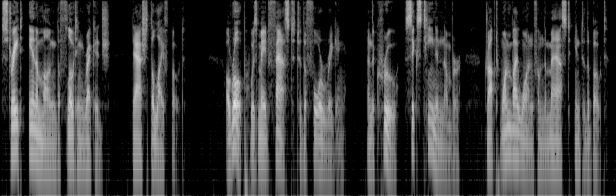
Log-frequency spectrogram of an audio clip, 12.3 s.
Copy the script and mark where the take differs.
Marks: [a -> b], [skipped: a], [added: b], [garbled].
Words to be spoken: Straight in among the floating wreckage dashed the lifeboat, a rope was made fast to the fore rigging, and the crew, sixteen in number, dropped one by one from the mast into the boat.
Straight in among the floating wreckage dashed the lifeboat, a rope was made fast to the fore rigging, and the crew, sixteen in number, dropped one by one from the mast into the boat.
